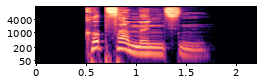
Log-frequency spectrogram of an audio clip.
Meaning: plural of Kupfermünze
- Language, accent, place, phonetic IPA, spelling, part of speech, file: German, Germany, Berlin, [ˈkʊp͡fɐˌmʏnt͡sn̩], Kupfermünzen, noun, De-Kupfermünzen.ogg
